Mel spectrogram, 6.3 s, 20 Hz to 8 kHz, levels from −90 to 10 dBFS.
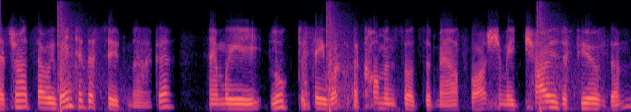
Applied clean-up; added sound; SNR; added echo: none; Gunshot, gunfire; 15 dB; none.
